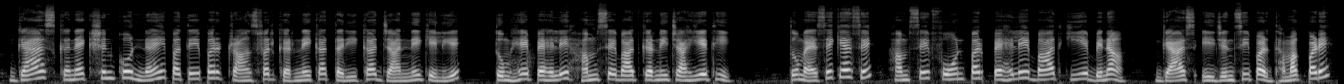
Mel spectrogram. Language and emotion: Hindi, angry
